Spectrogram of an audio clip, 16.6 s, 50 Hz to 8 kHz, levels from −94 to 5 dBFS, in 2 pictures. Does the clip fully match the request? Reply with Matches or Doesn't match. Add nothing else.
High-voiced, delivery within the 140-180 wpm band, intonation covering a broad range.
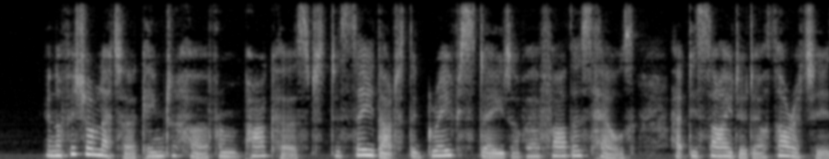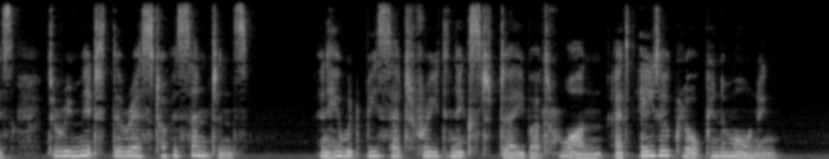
Doesn't match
